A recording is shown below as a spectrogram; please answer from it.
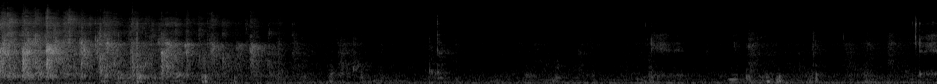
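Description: A forum audience at a social economy policy event applauds, loud dense clapping at the start that fades to scattered claps and light taps.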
